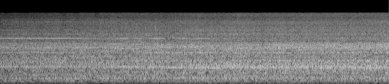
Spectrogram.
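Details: 1997 Spartan/Ferrara fire engine, 1250 gpm pump drafting from dry hydrant at about 100 PSI with deck gun fully open: loud, steady high rush of water over even engine drone, no surging or cavitation rattle; pump holding pressure normally.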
